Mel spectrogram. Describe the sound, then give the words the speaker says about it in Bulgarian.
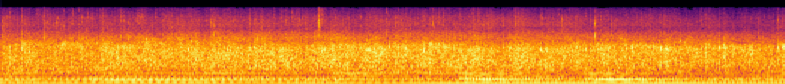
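A church audience claps steadily in praise of God, a dense, continuous wash of hand claps, with low sustained musical tones running underneath throughout. “О, ако ръкопляскаш, ръкопляскай, като че ръкопляскаш за жив Бог.”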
